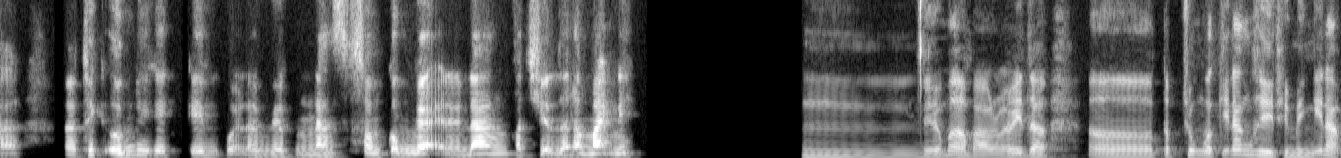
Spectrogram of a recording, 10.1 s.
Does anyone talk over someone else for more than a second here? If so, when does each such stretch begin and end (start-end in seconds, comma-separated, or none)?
none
